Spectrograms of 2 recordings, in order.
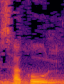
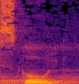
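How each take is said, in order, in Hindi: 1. 's' और 'k' के बीच एक स्वर डाला जाता है। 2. 'school' से पहले एक 'i' स्वर जोड़ा जाता है। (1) "पूरा करके बोलेंगे सकूल" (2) "ई लगा करके बोलते हैं स्कूल"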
